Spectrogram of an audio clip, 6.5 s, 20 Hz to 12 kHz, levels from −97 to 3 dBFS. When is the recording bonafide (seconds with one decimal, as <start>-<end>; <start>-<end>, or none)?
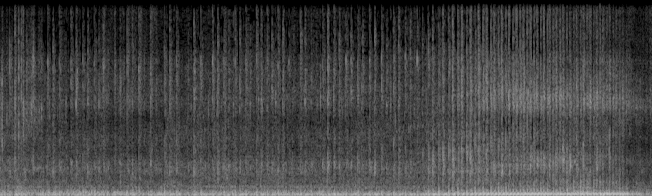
0.4-1.0; 1.6-5.5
